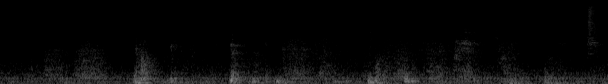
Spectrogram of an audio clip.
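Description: Faint, scattered knocks and clunks of household objects being handled, about five over a few seconds, the last a sharp click.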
